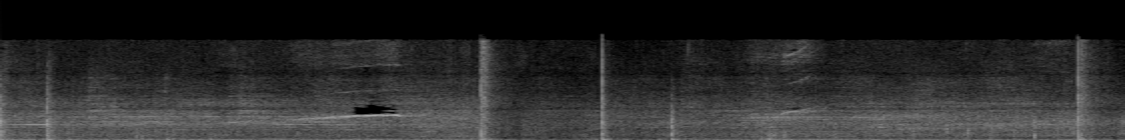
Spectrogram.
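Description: Fireworks display going off: about half a dozen sharp bangs at irregular intervals over a dense low rumble of further distant bursts.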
